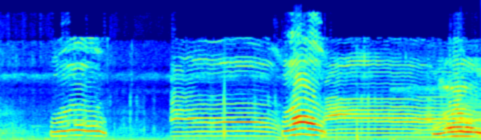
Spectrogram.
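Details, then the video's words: Domestic cat meowing: strongly harmonic, arched meows of about half a second to a second, some rising then falling, several in quick succession, with a faint steady hum beneath. "Cat sound | meow meow voice"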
